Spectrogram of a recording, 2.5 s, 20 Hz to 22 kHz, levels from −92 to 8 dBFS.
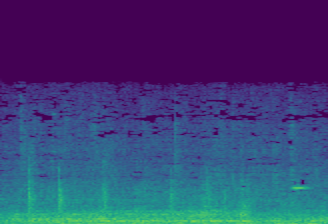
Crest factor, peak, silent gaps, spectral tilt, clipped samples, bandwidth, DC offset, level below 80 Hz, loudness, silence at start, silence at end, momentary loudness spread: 12 dB; -4 dBFS; none; -6.5 dB/octave; under 0.1%; 13 kHz; under 0.1%; -24 dBFS; -16 LUFS; 0 s; 0 s; 2 LU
